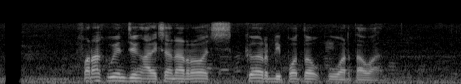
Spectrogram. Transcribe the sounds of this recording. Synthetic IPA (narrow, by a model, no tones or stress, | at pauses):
faɾakuwind͡ʒɨŋalɛksandərɔt͡ʃkɨrdipɔt̪ɔkuwart̪awan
